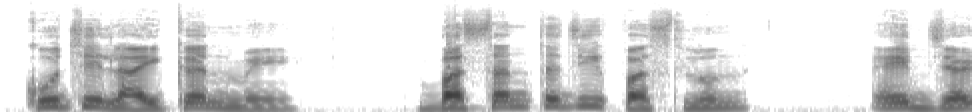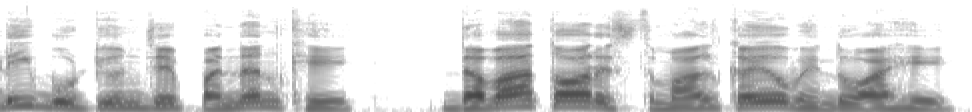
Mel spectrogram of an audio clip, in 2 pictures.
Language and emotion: Sindhi, neutral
